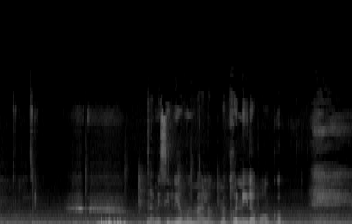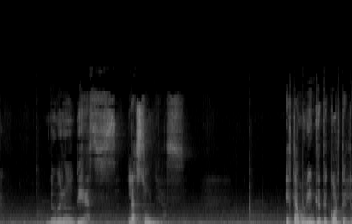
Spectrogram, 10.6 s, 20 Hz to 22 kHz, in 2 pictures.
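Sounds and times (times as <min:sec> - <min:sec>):
person whistling a note: 0:01.0 - 0:02.0
low rumbling noise: 0:01.1 - 0:02.1
speech: 0:02.2 - 0:05.0, 0:06.0 - 0:07.9, 0:09.6 - 0:10.5.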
